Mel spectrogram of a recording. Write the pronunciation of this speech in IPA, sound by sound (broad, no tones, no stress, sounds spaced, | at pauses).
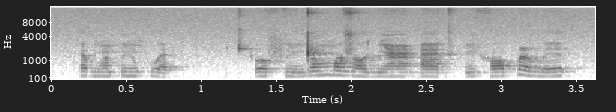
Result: ɛ ɡʷ æ̃ p ĩ xʷ ɛ | t͡ʃʼ ʊ f ĩ d ɔ m ɔ z ɔ ʎ æ̃ ʔ æ t͡sʼ ĩ h ɔ p ə˞ β ɪ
